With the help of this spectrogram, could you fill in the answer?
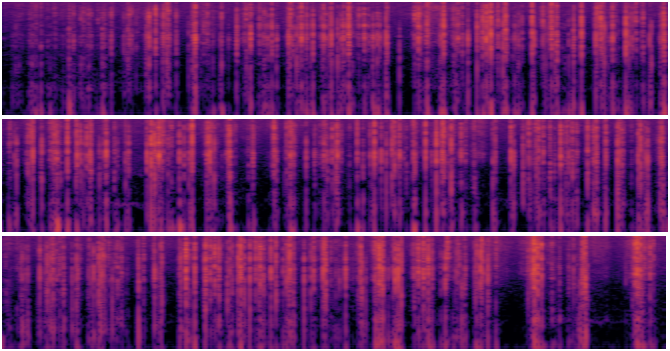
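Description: Long nails tap and scratch a hollow pink cardboard tissue box close to the microphone. Dense, rapid, dull thumps with a boomy low-end resonance blend with soft scratching, each tap dying away almost instantly, in a steady flurry throughout.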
